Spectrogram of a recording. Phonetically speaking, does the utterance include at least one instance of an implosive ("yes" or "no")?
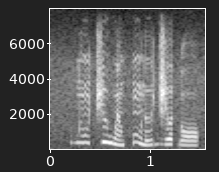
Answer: yes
